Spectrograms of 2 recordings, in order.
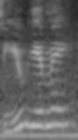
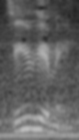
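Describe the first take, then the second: First: Higher, rising demand, stress on hear; pointed question. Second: Said in the usual way. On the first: Real, not acted. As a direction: push the word hear up sharply, asking hard. Pressing her to listen.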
